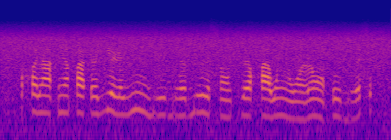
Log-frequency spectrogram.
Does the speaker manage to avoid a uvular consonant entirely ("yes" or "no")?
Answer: no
